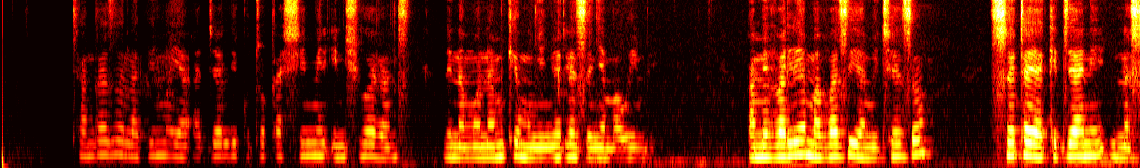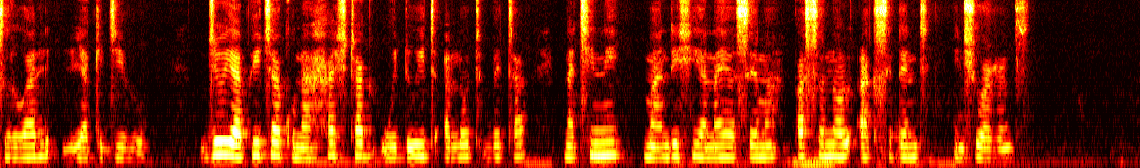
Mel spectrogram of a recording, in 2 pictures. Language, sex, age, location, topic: Swahili, female, 25-35, Mombasa, finance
